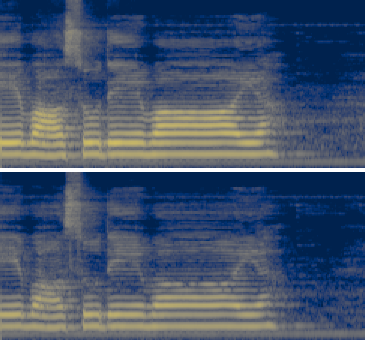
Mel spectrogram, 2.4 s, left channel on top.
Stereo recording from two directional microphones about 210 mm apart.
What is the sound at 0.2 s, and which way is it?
Speech, 5° left (ahead or behind).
